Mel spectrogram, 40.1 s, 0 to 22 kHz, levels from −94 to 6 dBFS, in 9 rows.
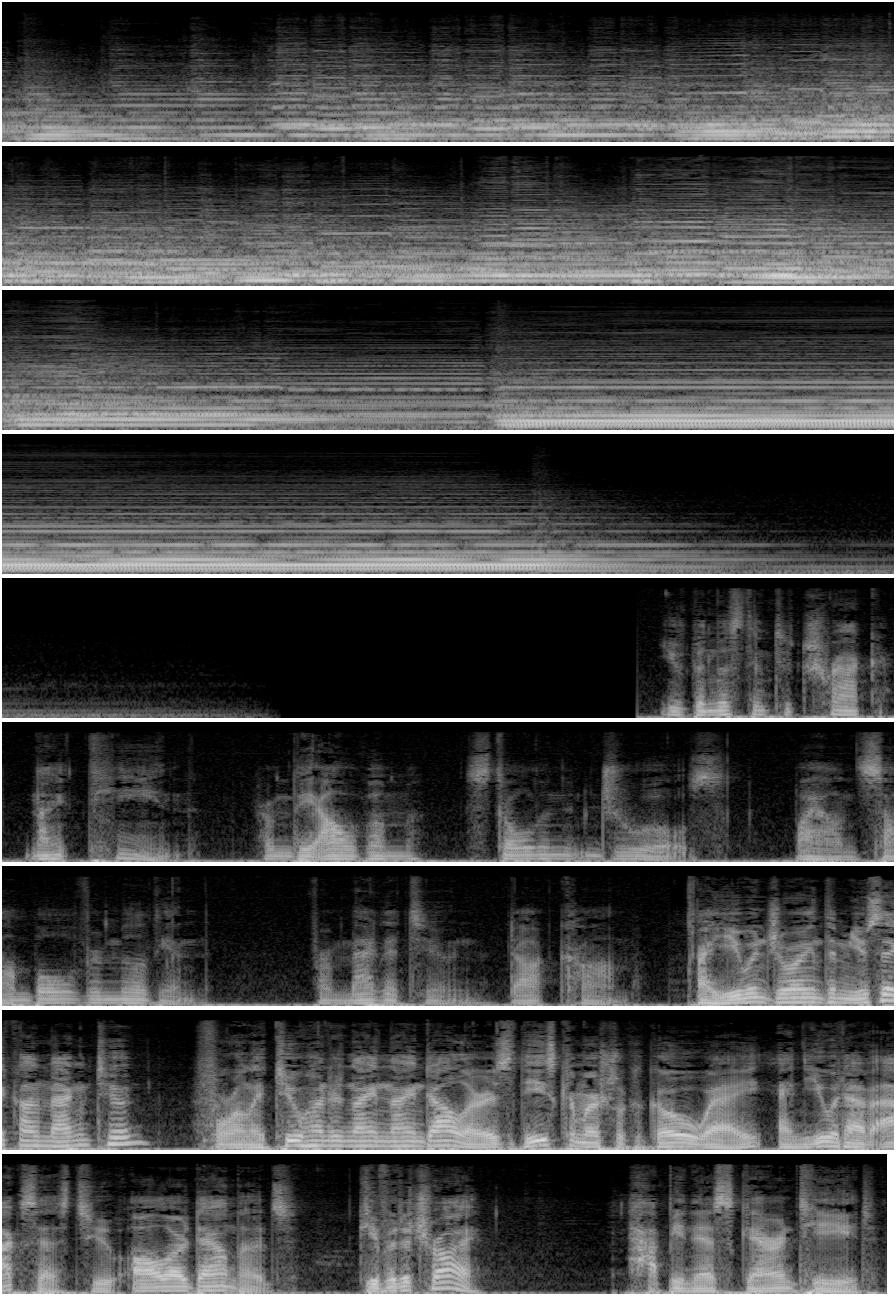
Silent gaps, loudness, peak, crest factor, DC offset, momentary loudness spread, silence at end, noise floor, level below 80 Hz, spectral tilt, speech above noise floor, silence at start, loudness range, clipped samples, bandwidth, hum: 19.24-21.02 s; -20 LUFS; -4 dBFS; 16 dB; under 0.1%; 16 LU; 0 s; under -90 dBFS; -34 dBFS; -6.5 dB/octave; over 70 dB; 0 s; 12 LU; under 0.1%; 15.5 kHz; none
